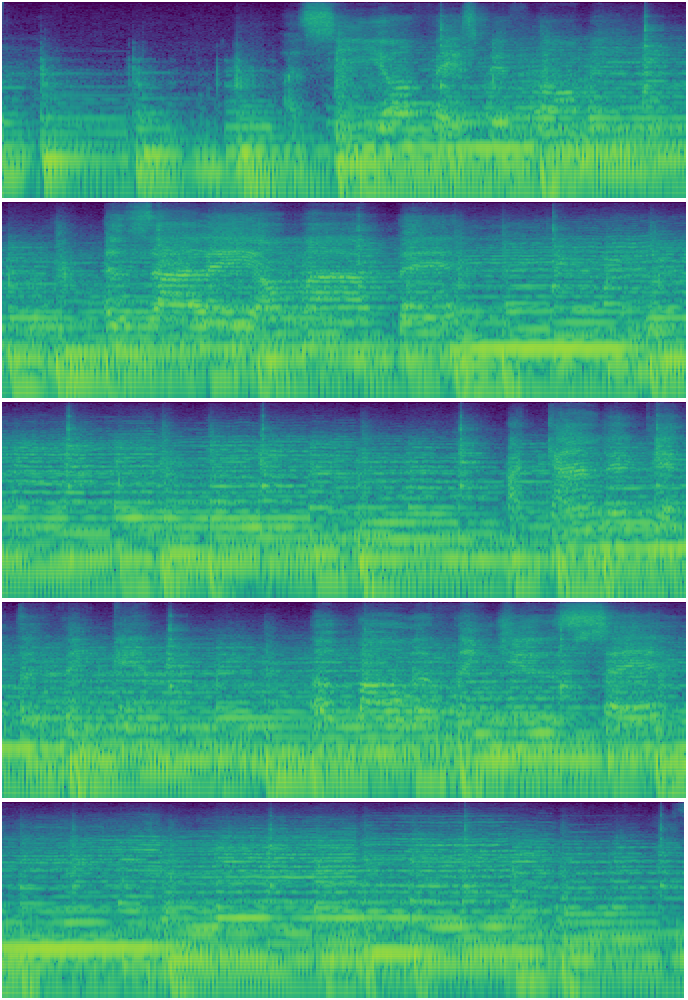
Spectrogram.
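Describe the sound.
A late-sixties pop song plays at a steady, full volume, with a male lead vocal singing over a rhythmic band backing and sustained chords.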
